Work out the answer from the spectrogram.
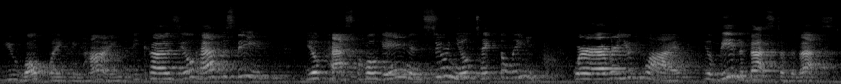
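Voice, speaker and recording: Expressive woman reading a storybook aloud. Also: moderate pace, a little hiss or hum. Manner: expressive storybook reading with big pitch swings; stumbles and corrects herself. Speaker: reader. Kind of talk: reading a picture book aloud. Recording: echoey room, mic at a distance.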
